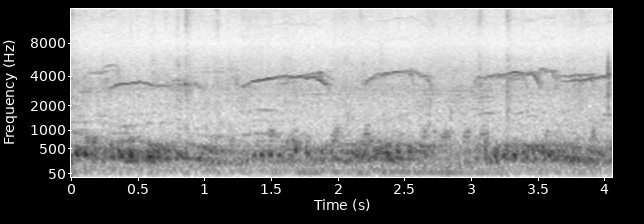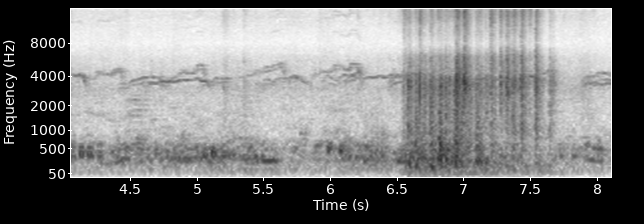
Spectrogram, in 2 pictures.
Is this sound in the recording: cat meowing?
no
